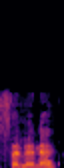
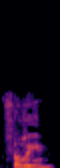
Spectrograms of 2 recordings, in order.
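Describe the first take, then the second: First: The name is said with a Spanish pronunciation. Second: The name is said with an English pronunciation. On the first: "in Spanish we pronounce it" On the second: "you can call me Celine if that's how you want to say it too"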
